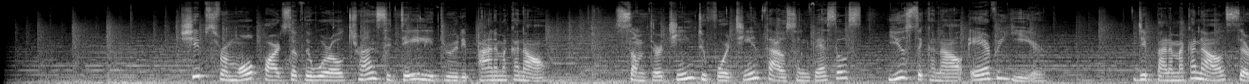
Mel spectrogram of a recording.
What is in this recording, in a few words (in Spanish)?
documental ingles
